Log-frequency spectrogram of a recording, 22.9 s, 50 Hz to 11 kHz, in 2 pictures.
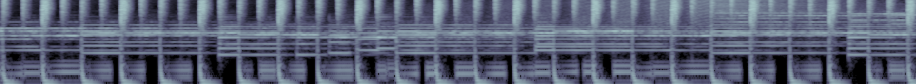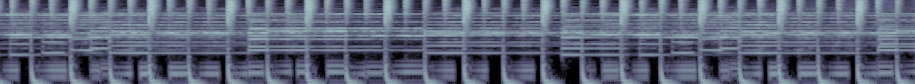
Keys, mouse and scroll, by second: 2.8 click, 4.6 BackSpace, 5.1 KP_5, 5.4 KP_Enter, 6.6 click, 8.2 right click, 10.1 click, 11.2 middle click, 12.1 scroll up 1, 12.7 w, 13.0 click, 14.1 middle click, 15.4 click, 15.5 middle click, 16.5 click, 16.9 middle click, 18.2 click.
